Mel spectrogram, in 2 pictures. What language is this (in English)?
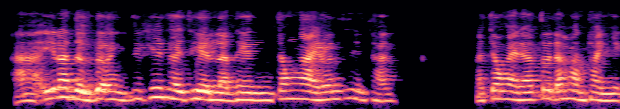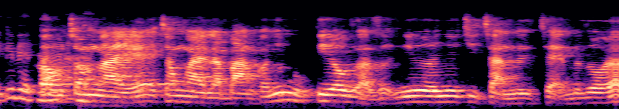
Vietnamese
